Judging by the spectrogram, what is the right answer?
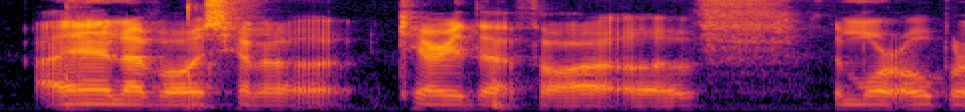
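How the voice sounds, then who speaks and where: Amid noticeable background noise, a man speaks at a moderate pace with a fairly low pitch and monotone, flat intonation. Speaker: vlogger. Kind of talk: casual vlog. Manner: hesitant, many ums.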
